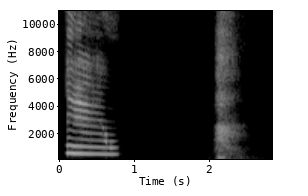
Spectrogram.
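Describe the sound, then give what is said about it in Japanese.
A single short, clear cat meow, followed after a brief pause by a soft, breathy sigh-like exhale. “なのでお猫様は蓮華様にさりげなく近づき、その病みつきになる感触の下で蓮華様のおみ足をペロリンと舐めてください。”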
